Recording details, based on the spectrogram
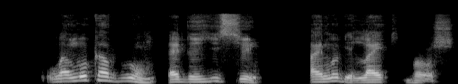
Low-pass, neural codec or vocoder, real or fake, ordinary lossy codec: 10.8 kHz; codec, 44.1 kHz, 1.7 kbps, Pupu-Codec; fake; AAC, 64 kbps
